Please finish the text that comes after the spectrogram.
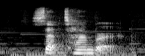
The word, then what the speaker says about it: September: 4 tháng cuối năm thì đều tuân theo quy luật là có 3 âm tiết và trọng âm nhấn vào âm tiết số 2 nhé. Tháng 9 này, September.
